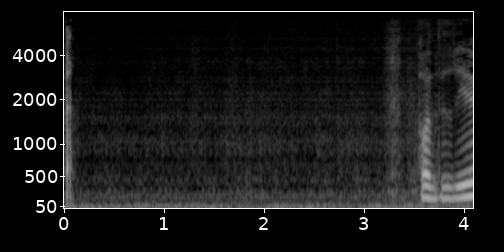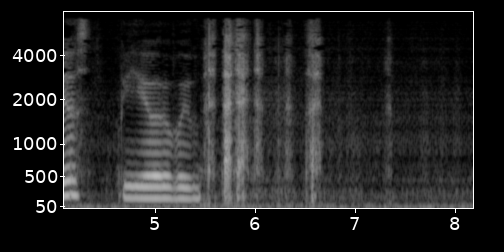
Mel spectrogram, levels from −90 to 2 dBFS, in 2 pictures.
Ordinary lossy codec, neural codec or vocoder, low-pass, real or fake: MP3, 32 kbps; autoencoder, 22.05 kHz, a latent of 192 numbers a frame, VITS, trained on many speakers; 7.2 kHz; fake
